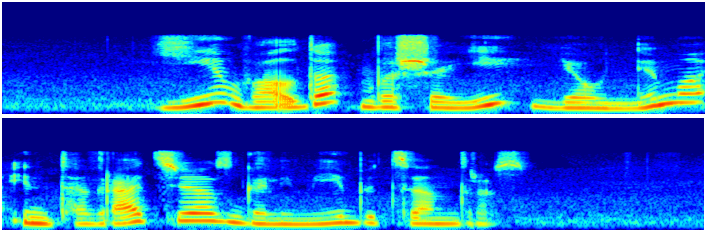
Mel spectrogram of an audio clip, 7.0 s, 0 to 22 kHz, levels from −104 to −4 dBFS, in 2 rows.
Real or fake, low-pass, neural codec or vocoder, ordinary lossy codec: real; 7.2 kHz; none; AAC, 48 kbps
